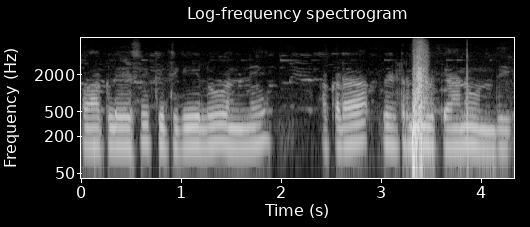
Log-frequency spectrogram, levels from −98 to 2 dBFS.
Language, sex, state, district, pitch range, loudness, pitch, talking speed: Telugu, female, Andhra Pradesh, Sri Satya Sai, 135-150 Hz, -24 LUFS, 140 Hz, 125 wpm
